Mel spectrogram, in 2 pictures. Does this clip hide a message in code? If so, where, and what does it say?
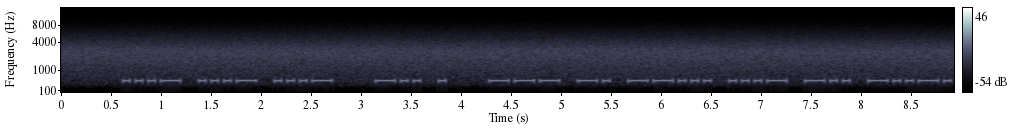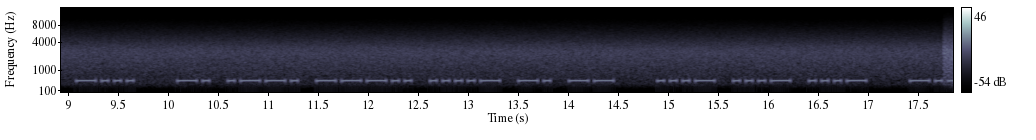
Yes: Morse code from 0.6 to 17.9 s, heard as a keyed tone, machine-sent, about 19 wpm, 450 Hz, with radio hiss and a squelch burst at the end. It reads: VVV DE ON7VD/B NP84NM VVV …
